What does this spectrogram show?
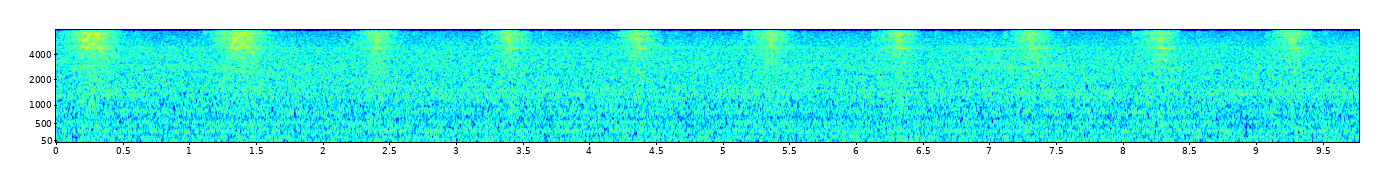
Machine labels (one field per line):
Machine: slide rail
